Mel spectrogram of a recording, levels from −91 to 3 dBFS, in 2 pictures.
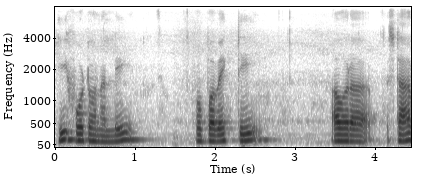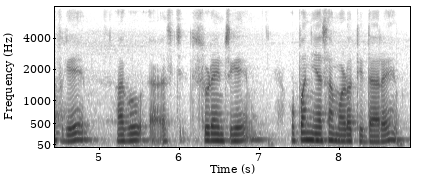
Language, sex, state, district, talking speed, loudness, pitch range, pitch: Kannada, male, Karnataka, Bangalore, 100 wpm, -19 LUFS, 135-155 Hz, 145 Hz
